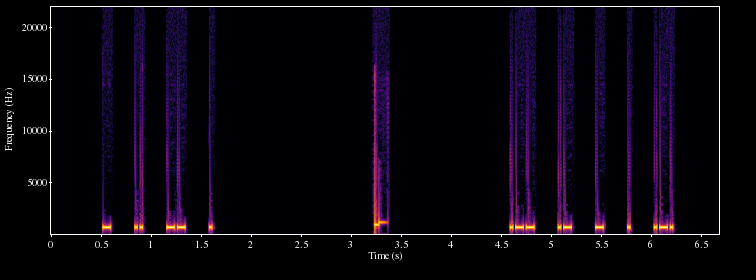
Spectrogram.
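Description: Morse code beeps at 45 words per minute with 3x character spacing, spelling one of the 100 most common words: a steady mid-pitched tone, quick short and long pulses forming two clusters separated by a pause and a single sharp click, with no voices.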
